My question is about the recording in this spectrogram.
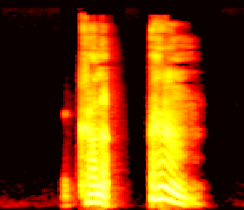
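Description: A person coughs twice in short, voiced, throaty bursts that lean toward throat clearing. A tiny click comes just before the first, and nothing else is heard.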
